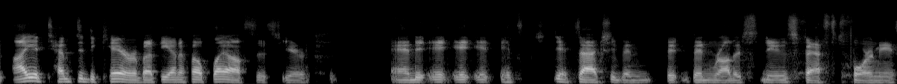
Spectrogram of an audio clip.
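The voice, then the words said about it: Congested, tired-sounding voice. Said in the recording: “still battling this stupid sinus infection, so if my voice sounds off ... I am dead tired”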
